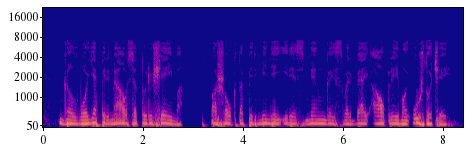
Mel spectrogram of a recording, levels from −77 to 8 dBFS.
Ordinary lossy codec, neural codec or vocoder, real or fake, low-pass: MP3, 96 kbps; none; real; 7.2 kHz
